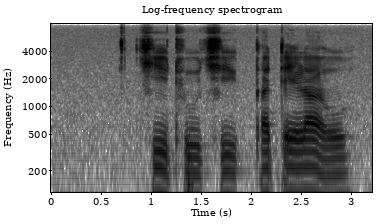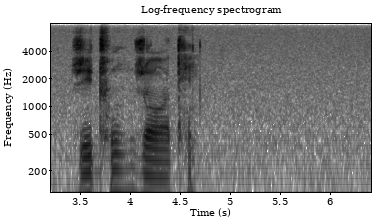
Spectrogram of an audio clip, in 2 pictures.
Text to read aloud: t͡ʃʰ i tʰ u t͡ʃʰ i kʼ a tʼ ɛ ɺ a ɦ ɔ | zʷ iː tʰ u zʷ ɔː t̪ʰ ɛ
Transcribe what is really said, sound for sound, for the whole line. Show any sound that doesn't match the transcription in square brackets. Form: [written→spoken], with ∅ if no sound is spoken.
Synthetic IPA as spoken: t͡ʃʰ i tʰ u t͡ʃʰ i kʼ a tʼ ɛ ɺ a ɦ ɔ | zʷ [iː→i] tʰ u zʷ ɔː t̪ʰ ɛ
